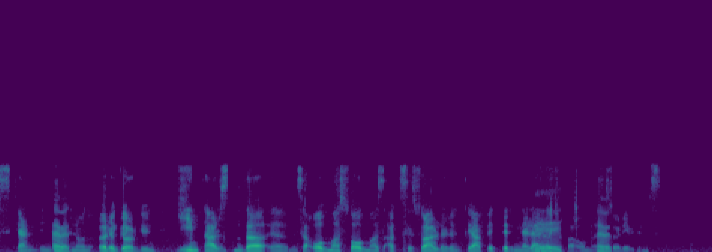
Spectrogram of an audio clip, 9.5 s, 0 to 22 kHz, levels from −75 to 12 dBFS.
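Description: Nothing stood out on listening to this speech, which carries the ordinary trimmed bass and 8 kHz top end of call microphone processing.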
